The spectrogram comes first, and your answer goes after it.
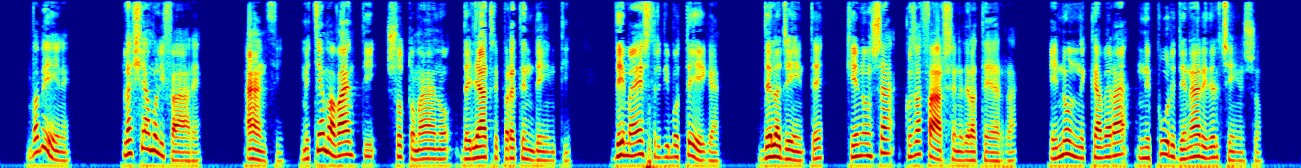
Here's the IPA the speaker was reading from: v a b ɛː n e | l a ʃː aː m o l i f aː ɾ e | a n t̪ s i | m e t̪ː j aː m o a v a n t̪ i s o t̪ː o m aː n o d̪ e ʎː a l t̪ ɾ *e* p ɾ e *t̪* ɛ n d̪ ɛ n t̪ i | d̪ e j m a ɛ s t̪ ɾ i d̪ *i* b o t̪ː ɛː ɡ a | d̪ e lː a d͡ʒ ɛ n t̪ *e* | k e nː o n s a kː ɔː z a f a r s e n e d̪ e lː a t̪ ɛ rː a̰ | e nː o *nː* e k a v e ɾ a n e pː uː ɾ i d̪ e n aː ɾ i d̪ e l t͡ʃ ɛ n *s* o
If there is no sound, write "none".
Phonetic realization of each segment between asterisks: i, t̪, i, e, nː, s

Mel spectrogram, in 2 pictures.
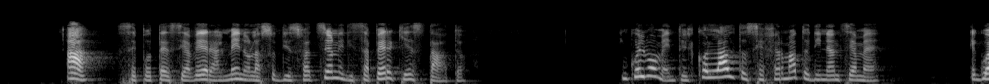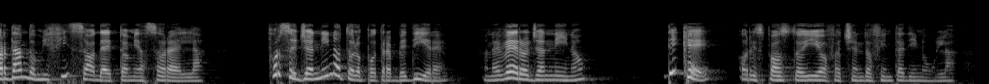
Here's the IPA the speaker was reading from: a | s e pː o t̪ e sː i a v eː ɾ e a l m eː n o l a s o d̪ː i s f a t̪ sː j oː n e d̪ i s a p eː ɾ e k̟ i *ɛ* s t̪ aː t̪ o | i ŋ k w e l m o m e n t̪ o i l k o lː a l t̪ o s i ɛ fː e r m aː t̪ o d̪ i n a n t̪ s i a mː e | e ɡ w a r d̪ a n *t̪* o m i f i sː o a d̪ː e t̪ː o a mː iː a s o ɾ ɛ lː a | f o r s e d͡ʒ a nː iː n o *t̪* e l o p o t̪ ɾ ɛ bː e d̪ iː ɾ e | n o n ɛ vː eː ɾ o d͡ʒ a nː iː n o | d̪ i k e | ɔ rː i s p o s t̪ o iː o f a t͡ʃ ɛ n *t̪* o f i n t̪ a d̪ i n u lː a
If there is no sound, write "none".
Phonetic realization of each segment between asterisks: ɛ, d̪, t̪, d̪

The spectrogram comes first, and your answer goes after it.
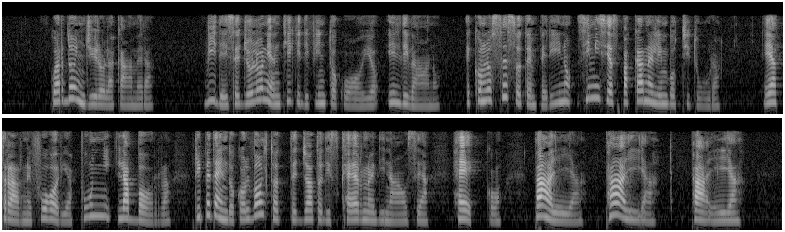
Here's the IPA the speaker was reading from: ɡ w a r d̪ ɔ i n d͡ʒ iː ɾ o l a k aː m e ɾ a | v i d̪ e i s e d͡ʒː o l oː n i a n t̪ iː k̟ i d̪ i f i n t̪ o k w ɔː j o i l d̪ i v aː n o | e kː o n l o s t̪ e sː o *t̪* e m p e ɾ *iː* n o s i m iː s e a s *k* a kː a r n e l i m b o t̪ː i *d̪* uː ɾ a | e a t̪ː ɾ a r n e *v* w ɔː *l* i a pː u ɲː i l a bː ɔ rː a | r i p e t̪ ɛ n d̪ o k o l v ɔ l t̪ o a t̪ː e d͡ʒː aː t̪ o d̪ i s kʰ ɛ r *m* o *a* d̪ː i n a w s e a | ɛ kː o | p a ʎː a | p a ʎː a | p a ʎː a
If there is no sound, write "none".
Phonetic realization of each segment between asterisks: t̪, iː, p, t̪, f, ɾ, n, e

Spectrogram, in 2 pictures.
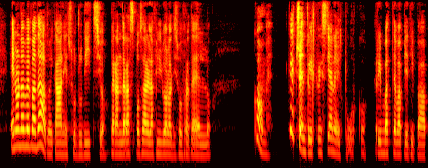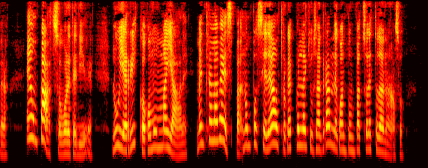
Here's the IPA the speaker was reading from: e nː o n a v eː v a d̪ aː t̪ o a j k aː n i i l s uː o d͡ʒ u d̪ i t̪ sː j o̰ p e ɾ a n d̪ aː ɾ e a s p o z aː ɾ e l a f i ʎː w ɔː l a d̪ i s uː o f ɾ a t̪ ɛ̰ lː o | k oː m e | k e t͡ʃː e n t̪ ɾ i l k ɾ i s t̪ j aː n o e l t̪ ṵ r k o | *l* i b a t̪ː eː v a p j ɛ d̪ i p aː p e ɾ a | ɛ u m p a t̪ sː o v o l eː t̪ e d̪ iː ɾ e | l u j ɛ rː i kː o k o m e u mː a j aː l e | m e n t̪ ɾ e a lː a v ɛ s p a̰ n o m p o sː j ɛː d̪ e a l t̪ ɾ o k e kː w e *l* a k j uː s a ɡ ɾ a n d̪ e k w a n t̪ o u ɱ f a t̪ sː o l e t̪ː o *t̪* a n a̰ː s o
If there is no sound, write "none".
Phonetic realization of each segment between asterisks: r, lː, d̪

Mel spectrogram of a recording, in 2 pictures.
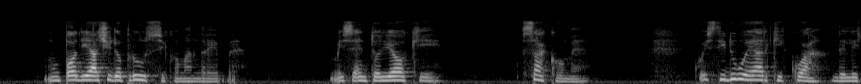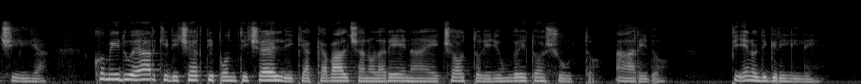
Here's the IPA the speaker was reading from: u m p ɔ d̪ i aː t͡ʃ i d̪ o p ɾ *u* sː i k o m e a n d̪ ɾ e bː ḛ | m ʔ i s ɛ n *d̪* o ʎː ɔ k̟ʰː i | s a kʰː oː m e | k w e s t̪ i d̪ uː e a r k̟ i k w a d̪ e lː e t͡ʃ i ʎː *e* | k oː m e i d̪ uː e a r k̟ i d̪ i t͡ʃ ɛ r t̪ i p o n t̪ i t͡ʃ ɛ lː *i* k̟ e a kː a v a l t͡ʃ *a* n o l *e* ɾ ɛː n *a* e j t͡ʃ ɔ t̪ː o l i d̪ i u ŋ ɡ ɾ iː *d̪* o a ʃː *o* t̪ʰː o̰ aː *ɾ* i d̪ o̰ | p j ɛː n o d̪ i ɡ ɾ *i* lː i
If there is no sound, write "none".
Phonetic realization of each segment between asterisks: u, t̪, a, i, a, a, a, t̪, u, ɾ, i

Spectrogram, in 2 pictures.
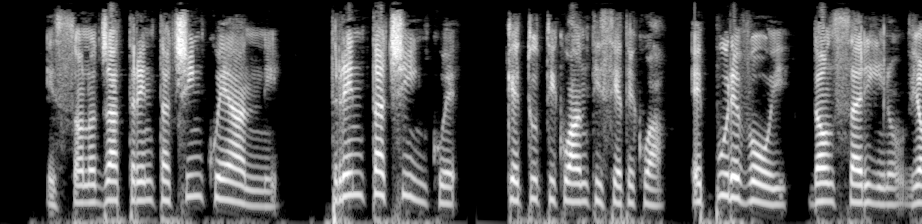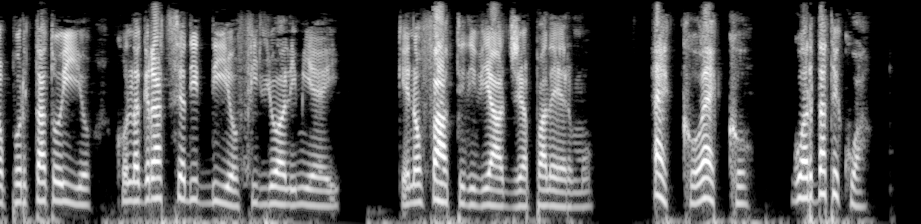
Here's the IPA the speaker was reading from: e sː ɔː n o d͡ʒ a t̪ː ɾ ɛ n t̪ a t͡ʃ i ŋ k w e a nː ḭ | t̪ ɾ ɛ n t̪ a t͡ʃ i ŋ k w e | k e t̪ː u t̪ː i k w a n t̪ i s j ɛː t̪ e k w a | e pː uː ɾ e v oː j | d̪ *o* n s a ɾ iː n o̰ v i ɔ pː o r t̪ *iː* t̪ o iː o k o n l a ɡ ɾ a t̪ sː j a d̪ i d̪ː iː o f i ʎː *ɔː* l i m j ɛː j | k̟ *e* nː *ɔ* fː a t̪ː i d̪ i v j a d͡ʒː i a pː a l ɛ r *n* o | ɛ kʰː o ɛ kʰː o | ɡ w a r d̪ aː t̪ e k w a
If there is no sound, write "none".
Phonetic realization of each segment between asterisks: ɔ, aː, ɔː, e, ɔ, m

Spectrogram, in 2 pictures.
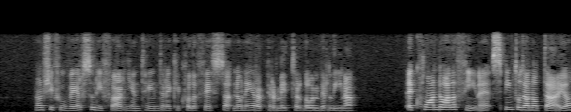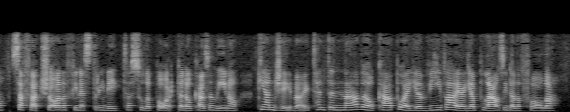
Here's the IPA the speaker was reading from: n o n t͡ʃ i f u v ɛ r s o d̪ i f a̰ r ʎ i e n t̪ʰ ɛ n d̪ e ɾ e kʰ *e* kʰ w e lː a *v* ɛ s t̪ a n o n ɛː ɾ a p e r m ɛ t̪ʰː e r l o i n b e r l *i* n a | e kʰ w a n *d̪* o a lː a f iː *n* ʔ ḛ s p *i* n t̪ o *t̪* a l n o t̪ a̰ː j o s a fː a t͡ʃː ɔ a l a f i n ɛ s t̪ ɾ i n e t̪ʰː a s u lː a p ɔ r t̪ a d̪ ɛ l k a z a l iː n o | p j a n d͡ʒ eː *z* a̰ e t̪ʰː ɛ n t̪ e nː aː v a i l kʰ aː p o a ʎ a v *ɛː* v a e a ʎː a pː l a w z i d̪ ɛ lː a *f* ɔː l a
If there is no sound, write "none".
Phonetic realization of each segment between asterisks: e, f, iː, d̪, n, i, d̪, v, iː, f

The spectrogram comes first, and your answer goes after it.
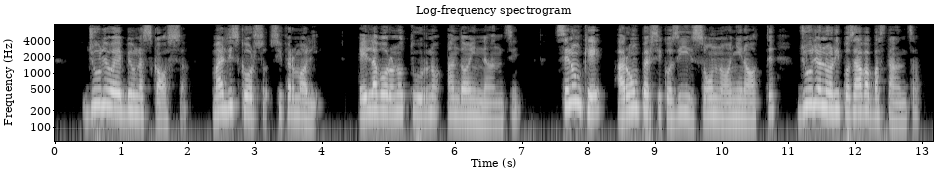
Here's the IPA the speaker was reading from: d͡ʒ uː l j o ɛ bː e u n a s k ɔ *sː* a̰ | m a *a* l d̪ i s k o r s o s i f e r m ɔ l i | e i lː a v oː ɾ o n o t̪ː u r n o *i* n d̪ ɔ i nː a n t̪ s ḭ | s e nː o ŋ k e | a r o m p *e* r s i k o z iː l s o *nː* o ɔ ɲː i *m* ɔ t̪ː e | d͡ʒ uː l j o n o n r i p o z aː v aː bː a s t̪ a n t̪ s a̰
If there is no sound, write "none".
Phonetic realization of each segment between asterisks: sː, i, a, e, nː, n

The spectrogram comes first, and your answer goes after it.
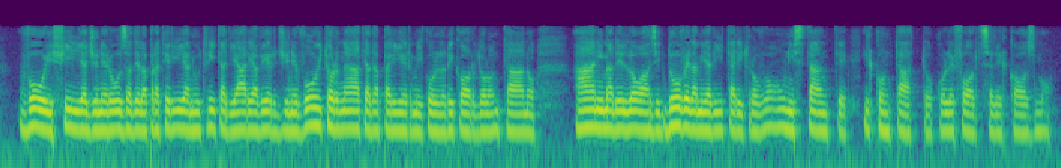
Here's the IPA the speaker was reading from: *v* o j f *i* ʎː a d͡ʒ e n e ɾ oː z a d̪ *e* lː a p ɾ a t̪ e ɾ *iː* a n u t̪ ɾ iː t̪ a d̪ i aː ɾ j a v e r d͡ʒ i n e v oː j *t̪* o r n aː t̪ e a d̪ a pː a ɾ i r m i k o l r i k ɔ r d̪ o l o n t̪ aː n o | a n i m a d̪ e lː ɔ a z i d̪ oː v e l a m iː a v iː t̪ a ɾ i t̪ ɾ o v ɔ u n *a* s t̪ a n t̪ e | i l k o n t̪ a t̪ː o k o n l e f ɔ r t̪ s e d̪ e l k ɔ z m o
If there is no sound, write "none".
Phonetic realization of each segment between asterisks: v, i, e, iː, t̪, i

